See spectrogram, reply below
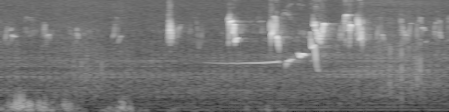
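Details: Chestnut-eared bunting in song on the Kirigamine highland, giving a scratchy burst of high, clipped chips across two seconds, while a Japanese bush warbler's long, steady rising whistle runs underneath; low rumbling noise at the very start.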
